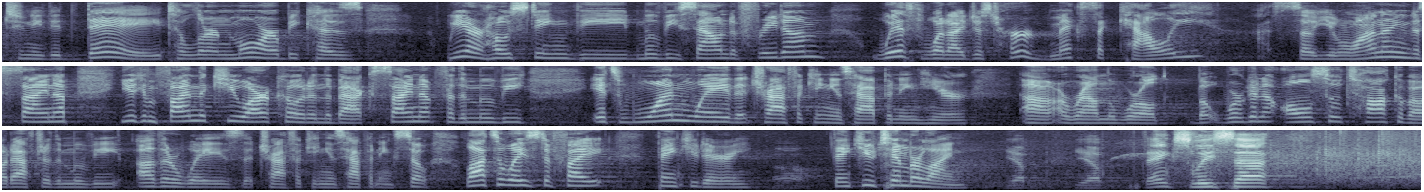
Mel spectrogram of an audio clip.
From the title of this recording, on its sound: at Timberline Church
